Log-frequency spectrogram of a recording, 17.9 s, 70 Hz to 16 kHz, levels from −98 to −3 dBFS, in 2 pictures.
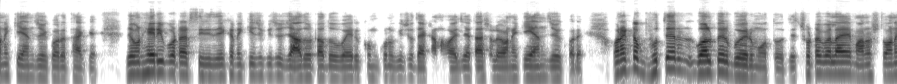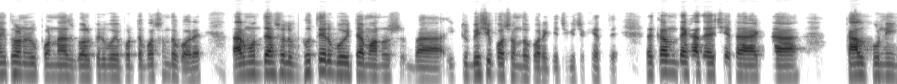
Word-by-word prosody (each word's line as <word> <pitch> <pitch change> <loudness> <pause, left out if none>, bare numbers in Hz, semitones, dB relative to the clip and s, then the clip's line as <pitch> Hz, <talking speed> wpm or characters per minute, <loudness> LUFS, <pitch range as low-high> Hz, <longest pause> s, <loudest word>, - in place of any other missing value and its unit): অনেকে 130 0 -8
এনজয় 115 -1 -8
করে 110 -1 -4
থাকে। - - -4 0.3
যেমন 140 +1 0
"হ্যারি 155 0 +7
পটার 140 -2 +2
সিরিজ" 125 -2 -7
এখানে 125 0 -5
কিছু, 130 0 -8
কিছু 130 0 -10
জাদু-টাদু 110 +1 +2
বা - - -2
এরকম 110 +1 -14
কোন 115 - -10
কিছু 110 - -12
দেখানো 100 0 -4
হয়, 100 0 -2
যেটা 105 0 -2
আসলে 105 -1 -7
অনেকেই 110 +1 -2
এনজয় 110 -1 -8
করে। - - -7 0.4
অনেকটা - - +6
ভূতের 180 +5 +2 0.2
গল্পের 155 +1 +7
বইয়ের 120 -3 +3
মতো 100 -1 -9
যে, - - -9
ছোটবেলায় 145 0 +3
মানুষ 125 +1 0
তো - - -21
অনেক 140 +2 -3
ধরনের 135 -2 +1
উপন্যাস, 120 0 0
গল্পের 115 +1 -3
বই 115 -1 -5
পড়তে - - -8
পছন্দ - - -9
করে। - - -2 0.3
তার 130 - +8
মধ্যে 145 0 0
আসলে 150 -1 -4
ভূতের 155 +2 +1
বইটা 135 -1 +2
মানুষ 120 0 -1 0.3
বা 105 - +2 0.3
একটু 125 - -16
বেশি 135 +3 0
পছন্দ 130 - -3
করে - - -3
কিছু, - - -17
কিছু - - -16
ক্ষেত্রে। - - -10 0.3
অ্যা 145 - -4
কারণ 155 0 +5
দেখা 150 +1 +6
যায় 140 0 +3
সেটা 125 - 0 0.2
একটা 115 0 +1 0.7
কাল্পনিক 130 -1 +3
125 Hz, 205 wpm, -25 LUFS, 115-145 Hz, 0.7 s, তার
